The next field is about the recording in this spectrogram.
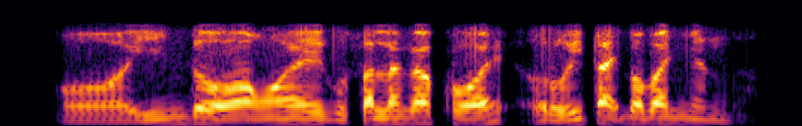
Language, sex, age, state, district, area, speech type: Santali, male, 18-30, West Bengal, Birbhum, rural, conversation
